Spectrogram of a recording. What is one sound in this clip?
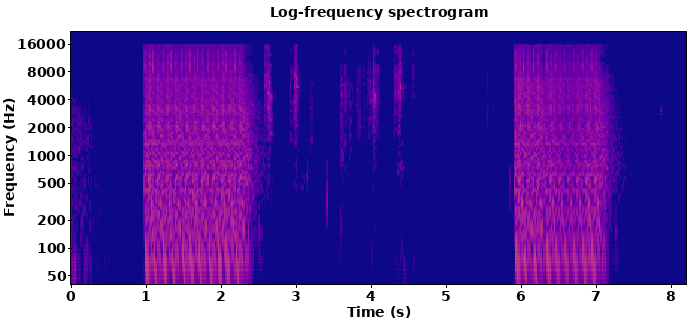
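A pistol fires a rapid string of shots.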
